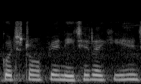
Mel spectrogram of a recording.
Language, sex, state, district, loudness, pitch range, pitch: Hindi, female, Bihar, Darbhanga, -29 LUFS, 215-225 Hz, 220 Hz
